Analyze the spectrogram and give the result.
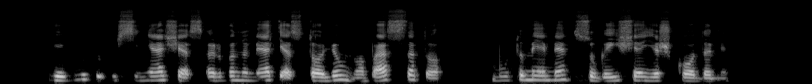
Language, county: Lithuanian, Utena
